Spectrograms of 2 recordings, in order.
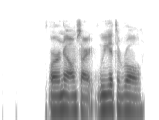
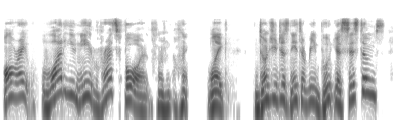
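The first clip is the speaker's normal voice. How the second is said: high, teasing robot; 5 semitones higher than usual. Acted. Robot teasing the human pilot, high voice. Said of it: "The robot on the other end goes".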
